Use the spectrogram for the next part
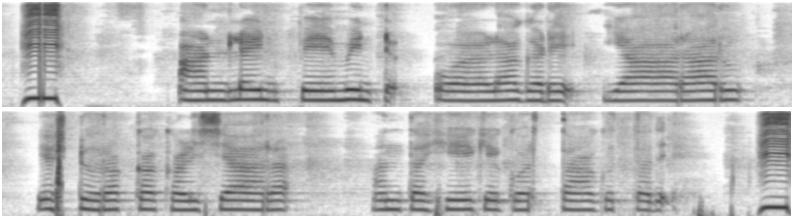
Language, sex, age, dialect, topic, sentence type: Kannada, female, 25-30, Dharwad Kannada, banking, question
